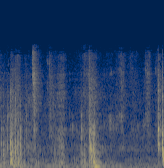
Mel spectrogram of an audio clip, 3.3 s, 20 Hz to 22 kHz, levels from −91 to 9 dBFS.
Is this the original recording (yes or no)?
yes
